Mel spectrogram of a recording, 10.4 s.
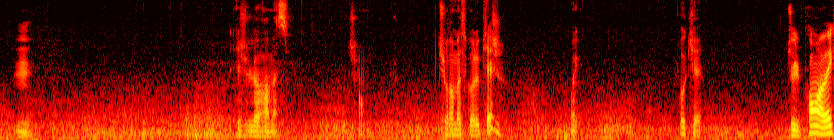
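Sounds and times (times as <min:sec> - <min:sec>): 
thunder rumbling overhead: 0:00.0 - 0:10.4
speech: 0:03.0 - 0:03.8, 0:04.4 - 0:04.7, 0:05.5 - 0:06.4, 0:07.1 - 0:07.3, 0:08.5 - 0:08.9, 0:09.8 - 0:10.4.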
